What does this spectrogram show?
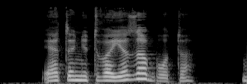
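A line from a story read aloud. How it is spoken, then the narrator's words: Grumbling. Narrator (Russian): Буркнул я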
